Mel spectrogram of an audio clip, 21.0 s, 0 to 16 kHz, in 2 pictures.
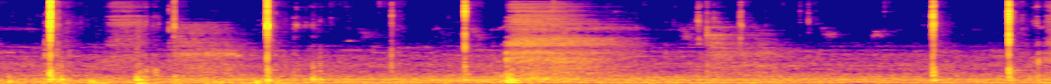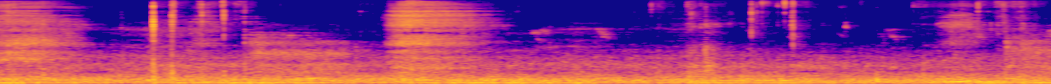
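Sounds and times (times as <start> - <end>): soft breathing: 1.0 - 2.7, 5.0 - 8.3, 10.4 - 17.8, 19.8 - 21.0.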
